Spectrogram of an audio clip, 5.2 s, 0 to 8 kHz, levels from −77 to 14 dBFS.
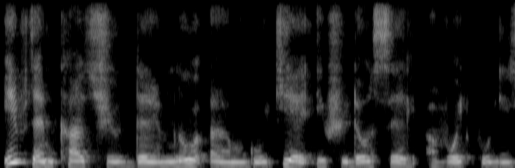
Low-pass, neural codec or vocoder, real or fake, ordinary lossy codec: none; codec, 16 kHz, 4 kbps, X-Codec, HuBERT features, trained on LibriSpeech; fake; none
